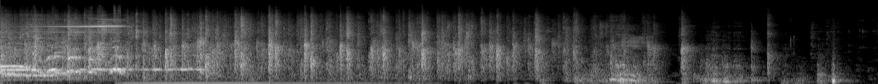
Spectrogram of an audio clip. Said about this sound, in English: All right, without any further ado or any more of me, please give a big round of applause for our players tonight. Big round of applause for the players!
